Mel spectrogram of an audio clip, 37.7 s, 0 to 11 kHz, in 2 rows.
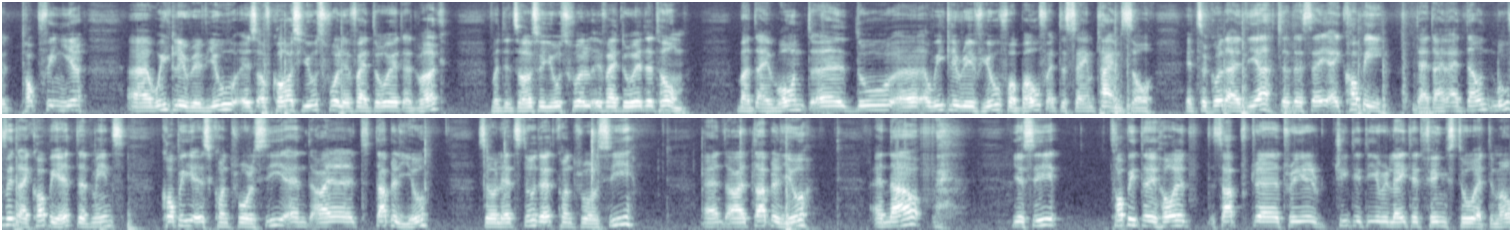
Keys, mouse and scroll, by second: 26.5 ctrl+c, 28.4 alt+w.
